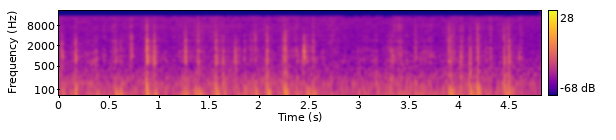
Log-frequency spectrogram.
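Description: A small, hollow, clear plastic audio cassette case with a red/pink insert is held in one hand and tapped rapidly with the fingernails of the other hand. The result is a quick, irregular stream of short, dry plastic clicks with a soft low thump under each tap and almost no ring.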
